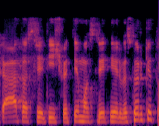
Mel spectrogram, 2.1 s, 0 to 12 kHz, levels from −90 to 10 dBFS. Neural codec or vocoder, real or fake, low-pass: none; real; 7.2 kHz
